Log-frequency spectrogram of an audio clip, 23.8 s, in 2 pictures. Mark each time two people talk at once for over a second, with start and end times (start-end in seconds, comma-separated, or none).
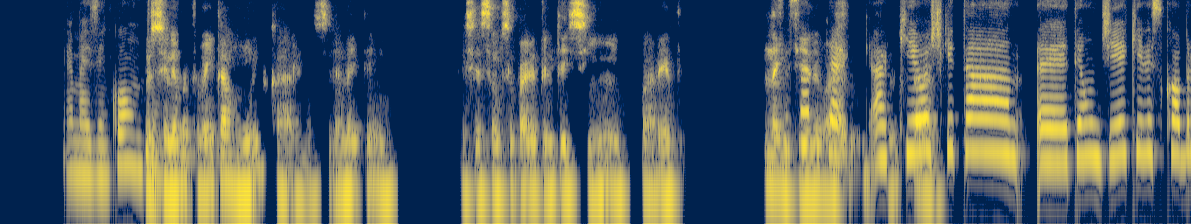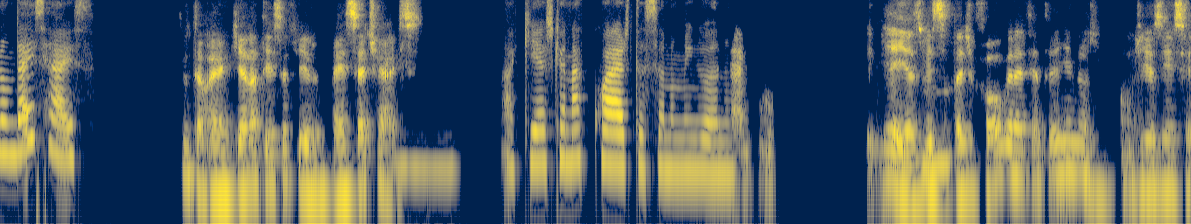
7.7-9.4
